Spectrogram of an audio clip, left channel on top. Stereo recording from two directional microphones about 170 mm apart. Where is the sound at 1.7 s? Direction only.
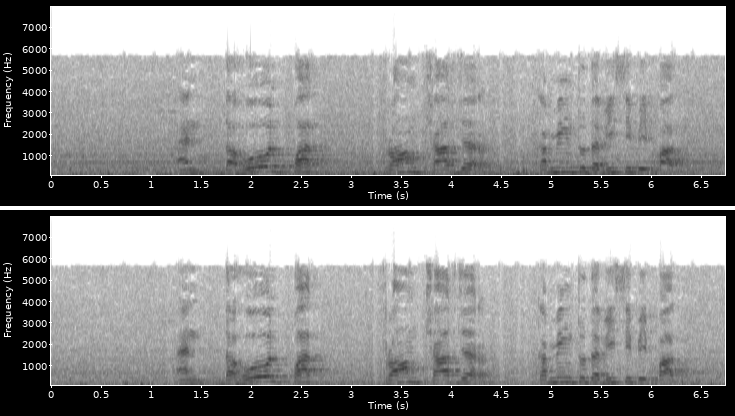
55° right (ahead or behind).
